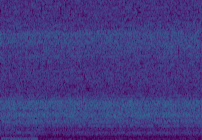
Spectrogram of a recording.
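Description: Faint steady hiss of room tone, with a faint low hum that stops about half a second in.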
